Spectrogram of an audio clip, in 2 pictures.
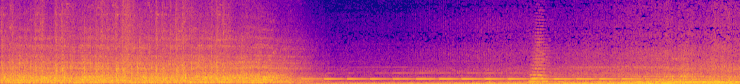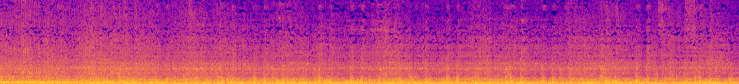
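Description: Passenger coaches rolling past with steady wheel-on-rail noise, cutting about six seconds in to a GE diesel-electric locomotive passing close with a low engine rumble and long steady horn tones, a higher one followed by a lower one, that stop after about ten seconds. Its coaches then clatter past over the rails.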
